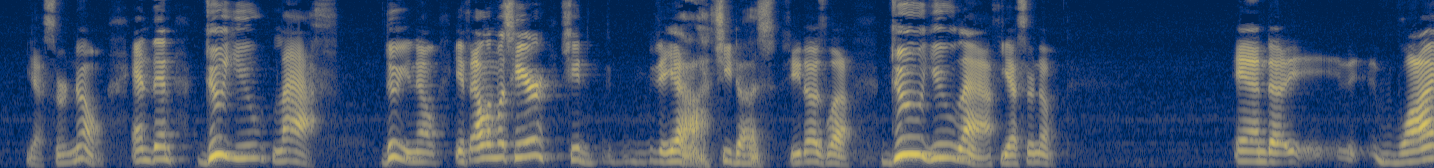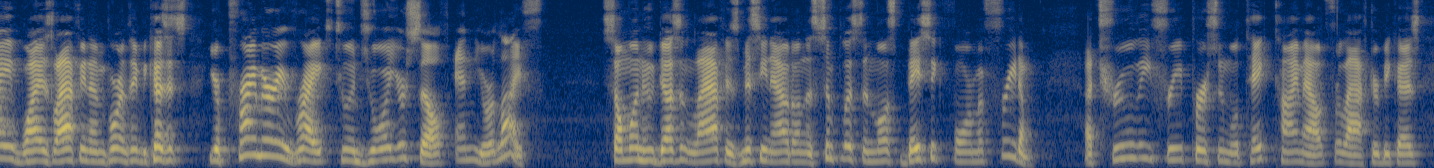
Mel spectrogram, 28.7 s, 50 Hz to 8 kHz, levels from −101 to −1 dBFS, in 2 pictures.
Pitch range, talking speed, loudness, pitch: 170-220 Hz, 155 wpm, -27 LUFS, 190 Hz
